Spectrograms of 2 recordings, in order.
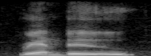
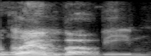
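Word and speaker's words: Rambeau: sylvester stallone's character but everybody else called her rambo where you put the accent on the la long o which is the the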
